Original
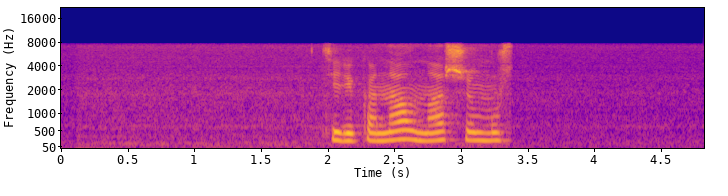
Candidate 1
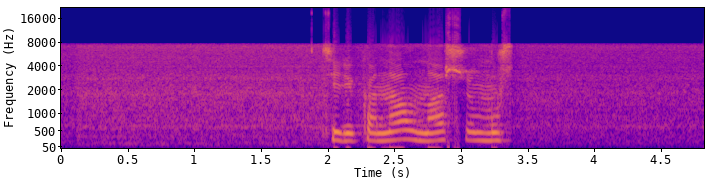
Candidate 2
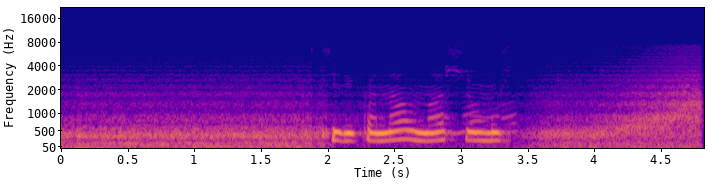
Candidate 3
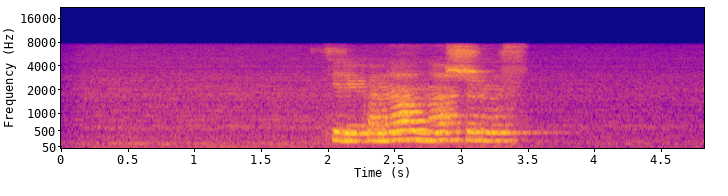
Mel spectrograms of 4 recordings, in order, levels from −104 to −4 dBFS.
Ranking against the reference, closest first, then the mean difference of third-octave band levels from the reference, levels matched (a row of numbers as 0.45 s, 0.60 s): 3, 1, 2; 3.5 dB, 7.5 dB, 14.0 dB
